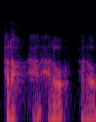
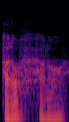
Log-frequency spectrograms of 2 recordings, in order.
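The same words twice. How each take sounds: First: Softly whispered hellos; light breathy whisper of hello. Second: A whispered hello felt at the back of the throat; throaty whisper. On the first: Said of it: "try to almost whisper". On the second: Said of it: "you almost feel like almost the back of your throat". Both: Shown as a demonstration.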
